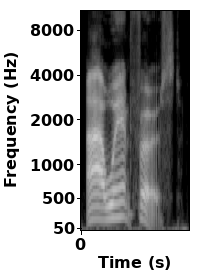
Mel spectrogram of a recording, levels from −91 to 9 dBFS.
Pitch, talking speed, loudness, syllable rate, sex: 190 Hz, 165 wpm, -19 LUFS, 3.3 syllables/s, female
